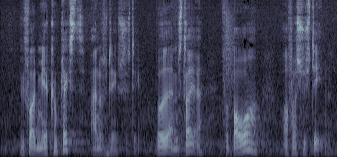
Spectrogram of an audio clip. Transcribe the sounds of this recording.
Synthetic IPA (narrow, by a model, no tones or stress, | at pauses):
ʋifɒ̰ːe̝d̥me̝ːɐkʰɒ̽mpʰleɡ̥sd̥ʔɑ̈nosfd̥e̝ɐeŋsysd̥e̝̰ːmb̥ɔ̽ːð̞̩ˠæmsd̥ʁɛ̰ːɐ | fɒ̽b̥ɒʊɐːʔɒ̽fɒ̽sysd̥e̝̰ːmð̩ˠ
